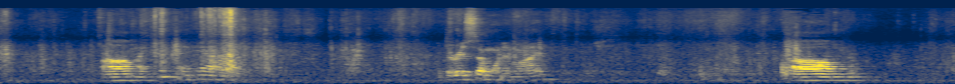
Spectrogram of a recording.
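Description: A middle-aged man speaks calmly across a room.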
